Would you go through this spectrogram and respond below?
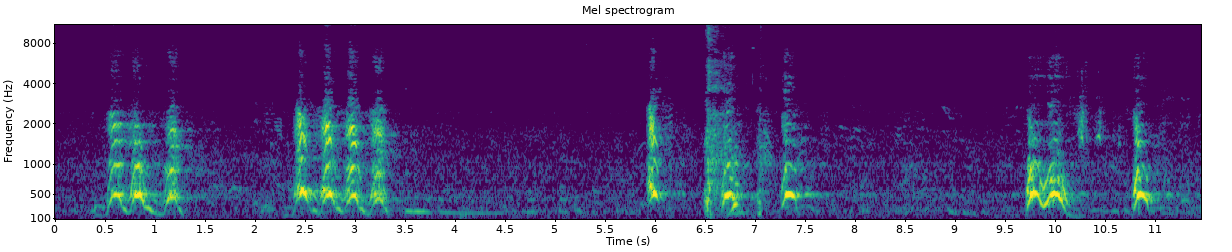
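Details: At 16 weeks, the Kleiner Münsterländer female Franzi plays for the first time among mostly grown dogs; quick clusters of two to four yappy barks repeat several times, separated by short silent gaps, with a brief low hum between.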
